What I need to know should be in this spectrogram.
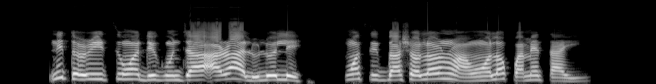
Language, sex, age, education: Yoruba, female, 15-29, tertiary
